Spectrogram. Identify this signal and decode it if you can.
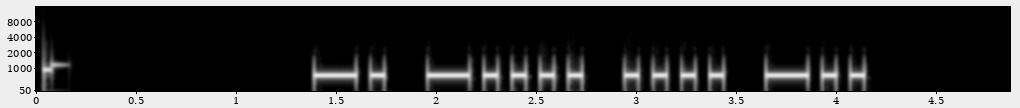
Morse code, heard as a keyed tone, about 17 wpm, 700 Hz. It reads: N6HD
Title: Call Signs Repeated 3x - 17wpm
